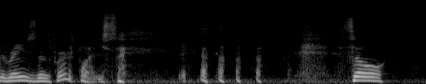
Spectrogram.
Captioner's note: laughing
